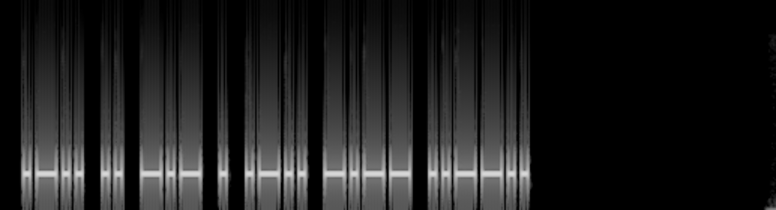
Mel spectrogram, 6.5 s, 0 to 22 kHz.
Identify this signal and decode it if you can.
Morse code, heard as a keyed tone, about 22 wpm, 700 Hz. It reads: LIKELY?
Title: Sentences from Top 1000 Words - Review Part 4 - 22wpm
